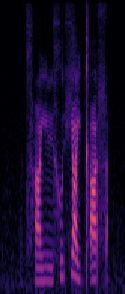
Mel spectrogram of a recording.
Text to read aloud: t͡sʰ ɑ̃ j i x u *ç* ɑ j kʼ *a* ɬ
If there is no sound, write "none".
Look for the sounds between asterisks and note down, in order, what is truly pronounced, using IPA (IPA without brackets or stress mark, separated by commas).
ç, ɑ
